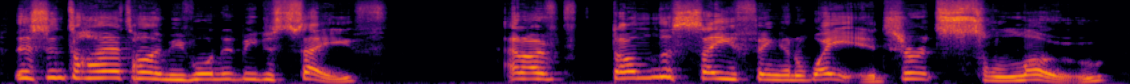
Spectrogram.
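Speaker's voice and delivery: high, slow, pleading complaint; exasperated protest. Retold or imitated. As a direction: argue back in disbelief, high and drawn out. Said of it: "I've just sat there just like".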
